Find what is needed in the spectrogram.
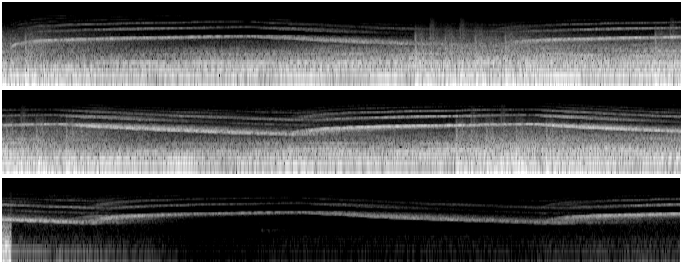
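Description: Emergency-vehicle siren in a slow wail, rising quickly and falling slowly about every five seconds. Under it a loud low rumble runs until it cuts off abruptly about two-thirds of the way through, leaving the siren alone and quieter.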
